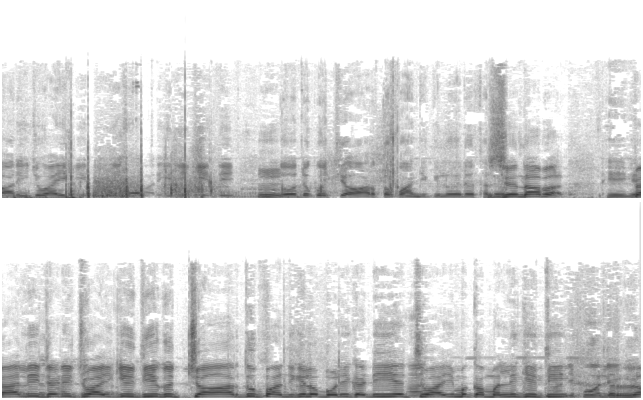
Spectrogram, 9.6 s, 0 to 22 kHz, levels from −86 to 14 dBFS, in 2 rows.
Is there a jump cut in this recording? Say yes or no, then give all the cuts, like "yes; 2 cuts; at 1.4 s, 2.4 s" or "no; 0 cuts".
no; 0 cuts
